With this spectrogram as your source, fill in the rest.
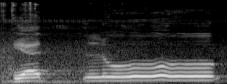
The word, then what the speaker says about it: يتلو: रसूला मिनहुम رسولا منهم यतलू يتلو इसमें बच्चों अलिफ साइलेंट है क्या साइलेंट है अलिफ यतलू يتلو अलैहिम عليهم आयातिक آياتك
